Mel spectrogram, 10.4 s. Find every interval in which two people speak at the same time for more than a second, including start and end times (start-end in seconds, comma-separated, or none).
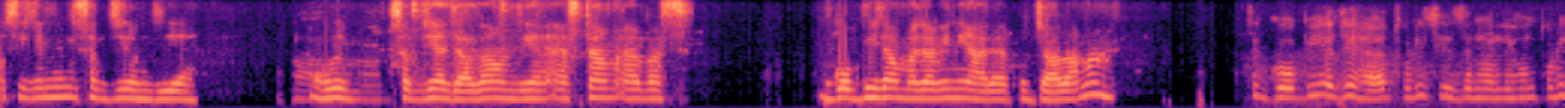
none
